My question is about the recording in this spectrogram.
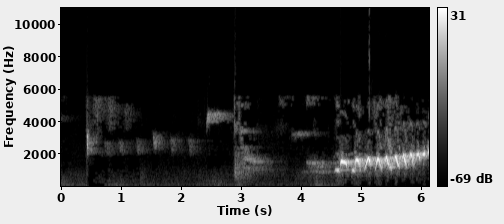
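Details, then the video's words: A white-rumped shama sings clearly in near silence. Scattered short whistled notes at varied pitches come over about four seconds, then a loud, rapid trill climbs steadily in pitch to the end. "Suara Murai Batu Jernih"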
